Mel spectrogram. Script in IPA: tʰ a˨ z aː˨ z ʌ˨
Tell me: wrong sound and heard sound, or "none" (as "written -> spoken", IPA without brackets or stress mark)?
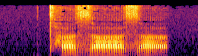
ʌ˨ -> a˨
